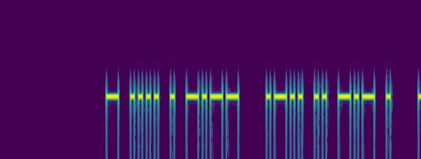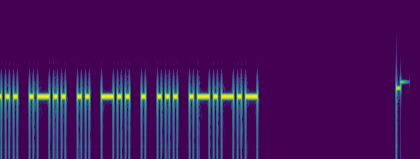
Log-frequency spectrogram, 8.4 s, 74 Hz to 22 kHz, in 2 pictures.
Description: Morse code, heard as a keyed tone, about 30 wpm, 700 Hz. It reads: THEY LIKE SLIDES.
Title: Easy Phrases 30wpm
